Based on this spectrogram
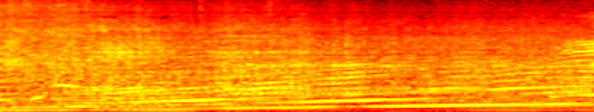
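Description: A stolen car's engine revs hard as it drives away, its pitch rising steadily while the engine stays loud and continuous throughout.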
